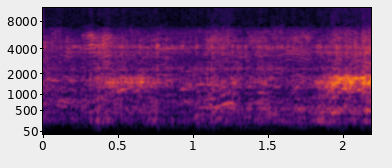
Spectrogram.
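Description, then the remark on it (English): Horses neighing and whinnying over a dense, steady wash of commotion, the calls swelling louder toward the end, with faint clattering hooves mixed in: a team of horses pulling a fire engine to a fire in Manchester, England, in 1826. “Going to a fire in 1826, a team of horses pulling the fire engine of the Norwich Union Boys Firehouse.”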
